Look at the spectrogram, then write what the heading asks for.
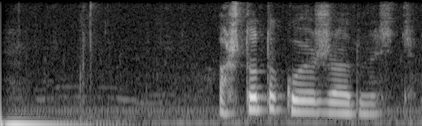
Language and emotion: Russian, neutral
